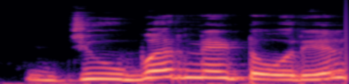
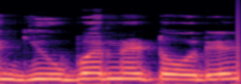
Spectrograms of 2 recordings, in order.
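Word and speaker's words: gubernatorial: User मतलब disturb the function या hamper the function of जुबरनेटोरियल functionaries. तो जुबरनेटोरियल का मतलब या गबरनेटोरियल जैसे भी आप इसको प्रोनाउंस करते हो।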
